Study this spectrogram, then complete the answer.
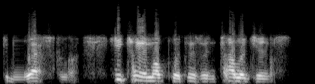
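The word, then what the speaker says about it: Wechsler: It's spelled Wechler, something like Wexler.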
